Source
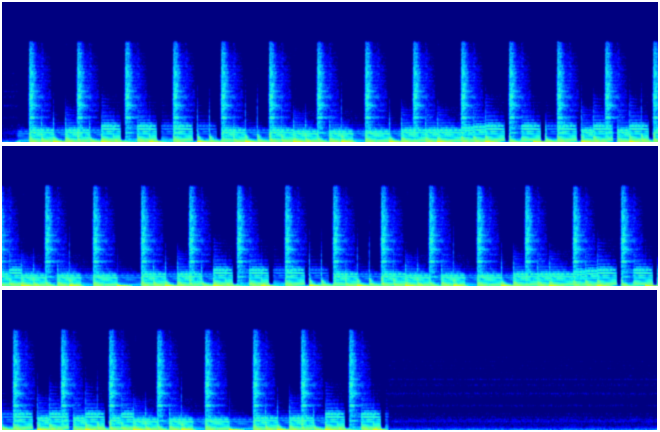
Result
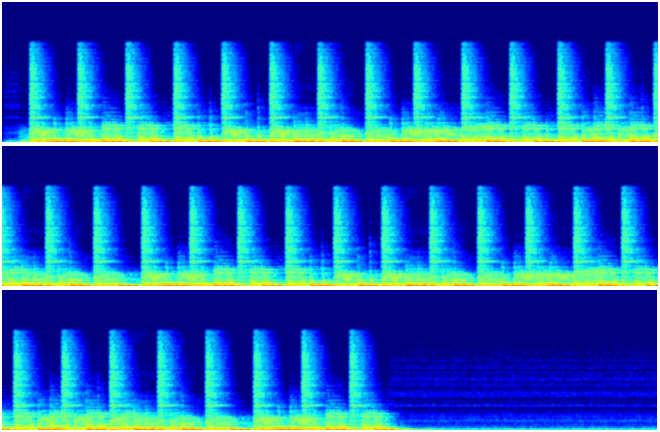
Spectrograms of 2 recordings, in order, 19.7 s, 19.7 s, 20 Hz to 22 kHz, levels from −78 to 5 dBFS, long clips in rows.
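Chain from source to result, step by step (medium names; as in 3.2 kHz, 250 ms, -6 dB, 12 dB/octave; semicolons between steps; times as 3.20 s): 4.43–6.87 s: band-stop 1.6 kHz, Q 7.1; frequency shift +35 Hz; simulated room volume 570 m³, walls furnished, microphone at 7.8 m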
